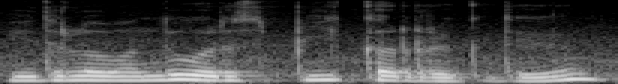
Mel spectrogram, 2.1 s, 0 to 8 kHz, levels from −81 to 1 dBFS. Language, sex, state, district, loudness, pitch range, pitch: Tamil, male, Tamil Nadu, Kanyakumari, -15 LUFS, 140-160 Hz, 145 Hz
